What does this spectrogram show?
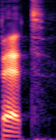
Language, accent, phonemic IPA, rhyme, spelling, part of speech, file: German, Germany, /bɛt/, -ɛt, Bett, noun, De-Bett.ogg
- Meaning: 1. bed (piece of furniture, usually flat and soft, for resting or sleeping on; one's place of sleep or rest) 2. bed (bottom of a body of water, such as an ocean, sea, lake, or river)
